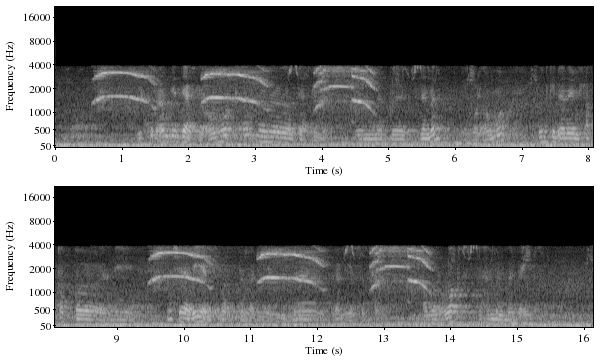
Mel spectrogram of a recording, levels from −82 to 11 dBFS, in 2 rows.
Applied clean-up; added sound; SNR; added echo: none; Bird; -4 dB; reverberation time 2.3 s.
